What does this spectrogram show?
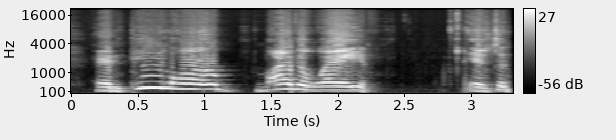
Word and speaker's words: Pilar: stainless designation it's a box nas design belar p lar that's how it's pronounced and p law by the way is the name of ernest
